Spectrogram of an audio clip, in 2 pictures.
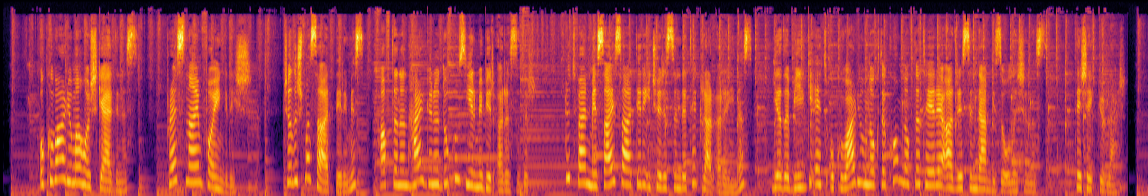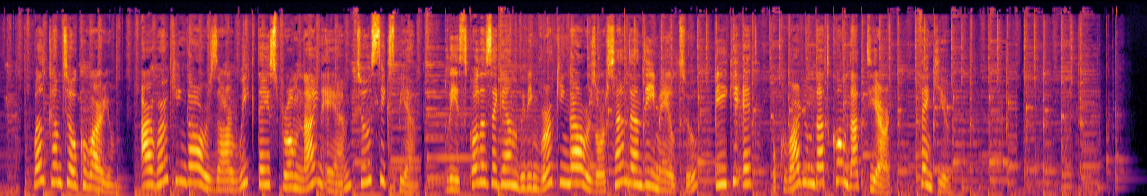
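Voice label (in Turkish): santral, Turkish; okuvaryum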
